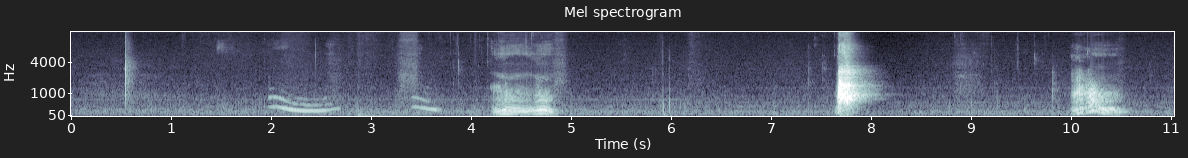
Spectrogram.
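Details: Pet Jack Russell Terrier 'talking' indoors: short, whiny, bending moans and grumbles come in separate bursts, with one sharp, loud, snort-like burst in between. A quiet room otherwise, with a faint click near the start.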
